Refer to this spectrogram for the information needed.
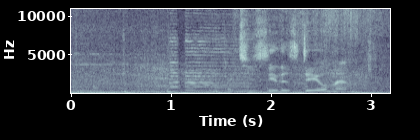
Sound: horn honking

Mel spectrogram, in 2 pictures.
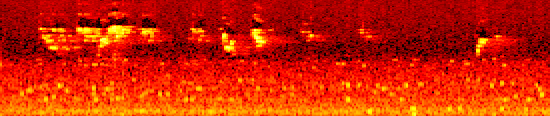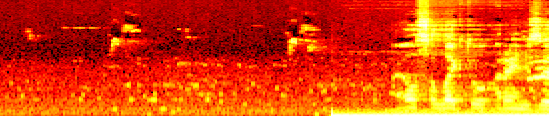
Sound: birds chirping

